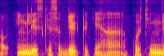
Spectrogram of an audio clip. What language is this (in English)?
Chhattisgarhi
